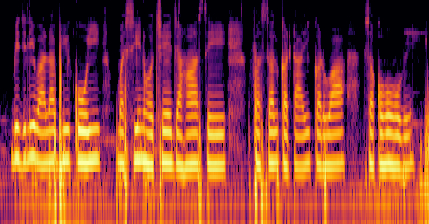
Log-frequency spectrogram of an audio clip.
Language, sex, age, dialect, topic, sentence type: Magahi, female, 25-30, Northeastern/Surjapuri, agriculture, question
